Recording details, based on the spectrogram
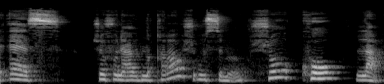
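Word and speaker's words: chocolat: شوكولا راكم تسمعوا كو كا، دونك شوكولا هذا نكتبوه هنا. وعلاه؟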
